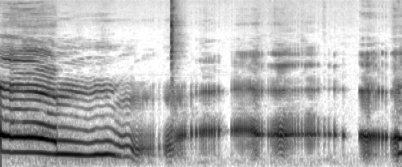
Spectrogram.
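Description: A child's voice making one long drawn-out sound that falls steadily in pitch, then a string of short broken vocal sounds.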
